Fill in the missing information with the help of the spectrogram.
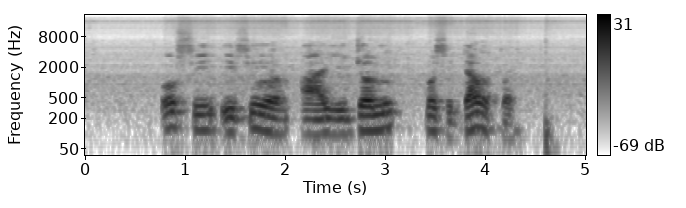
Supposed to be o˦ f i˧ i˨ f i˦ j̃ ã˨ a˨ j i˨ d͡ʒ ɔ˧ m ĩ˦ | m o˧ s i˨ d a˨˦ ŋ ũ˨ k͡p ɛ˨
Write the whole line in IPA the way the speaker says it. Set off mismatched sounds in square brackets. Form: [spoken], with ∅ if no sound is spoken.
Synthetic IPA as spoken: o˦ f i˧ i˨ f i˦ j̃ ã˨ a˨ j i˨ d͡ʒ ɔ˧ m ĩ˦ | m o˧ s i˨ d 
